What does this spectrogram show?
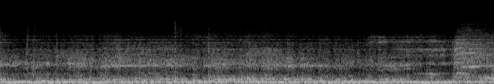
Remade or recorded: remade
